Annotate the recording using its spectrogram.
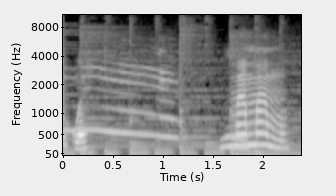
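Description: A woman's drawn-out falling vocal exclamation for about a second, then a shorter rising-and-falling call near the end, part of a mocking chant, over background music.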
